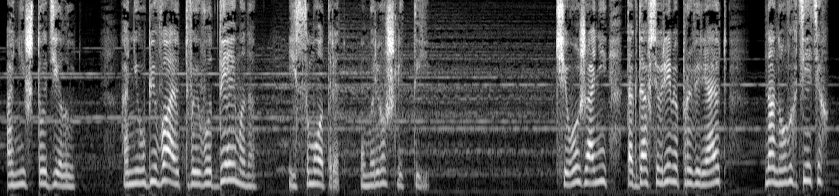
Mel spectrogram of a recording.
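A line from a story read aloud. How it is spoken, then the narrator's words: Plain. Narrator (Russian): сказал кто-то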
